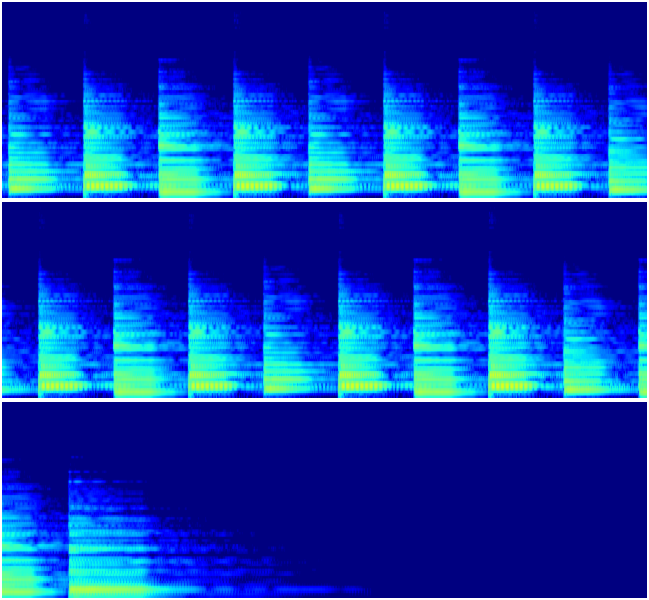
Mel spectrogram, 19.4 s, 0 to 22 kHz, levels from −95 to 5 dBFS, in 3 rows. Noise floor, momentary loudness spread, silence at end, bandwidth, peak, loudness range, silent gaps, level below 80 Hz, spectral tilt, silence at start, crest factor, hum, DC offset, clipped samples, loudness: under -90 dBFS; 12 LU; 4.6 s; 7.8 kHz; -28 dBFS; 5 LU; none; -70 dBFS; -8 dB/octave; 0 s; 18 dB; none; under 0.1%; under 0.1%; -45 LUFS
